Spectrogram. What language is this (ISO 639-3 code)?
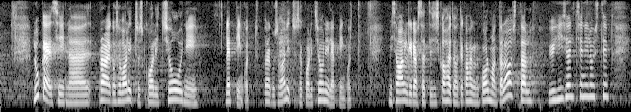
est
